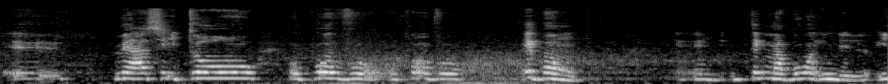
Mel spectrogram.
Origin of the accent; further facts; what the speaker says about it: Germany; Portuguese is a second language; now in Brazil; na Alemanha na região onde eu morava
